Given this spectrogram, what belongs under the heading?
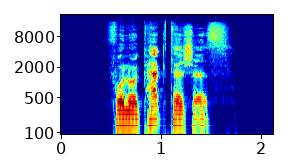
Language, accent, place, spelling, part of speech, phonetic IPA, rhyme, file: German, Germany, Berlin, phonotaktisches, adjective, [fonoˈtaktɪʃəs], -aktɪʃəs, De-phonotaktisches.ogg
- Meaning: strong/mixed nominative/accusative neuter singular of phonotaktisch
